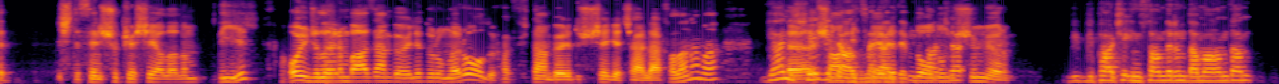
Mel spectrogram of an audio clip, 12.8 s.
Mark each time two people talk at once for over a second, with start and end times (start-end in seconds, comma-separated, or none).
7.9-9.7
